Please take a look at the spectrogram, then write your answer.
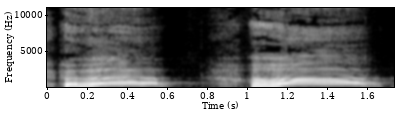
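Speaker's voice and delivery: a dad shocked at the mileage, loud and high; dad's loud huh. Retold or imitated. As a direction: bark out the dad's disbelief. Dad quizzing her on miles.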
